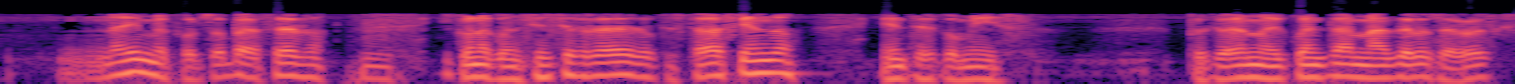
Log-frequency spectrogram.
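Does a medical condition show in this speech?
Yes: Parkinson's disease; stooped posture at times, loss of strength, walking, running and tennis prescribed by neurologist; voice sometimes trembles, sometimes understood, sometimes not understood at all.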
